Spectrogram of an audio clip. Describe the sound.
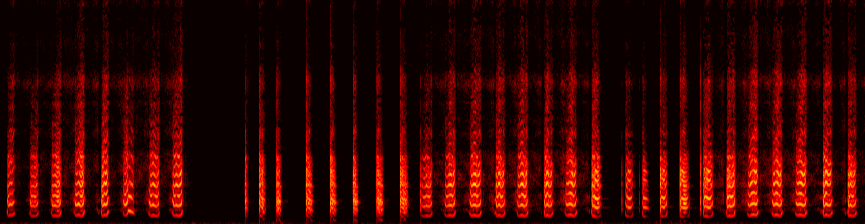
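Excited yelps of a turkey hen, imitated with a call during a mountain turkey hunt: a long run of sharp, raspy, evenly spaced notes, with one brief break near the start before it resumes and continues loudly.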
